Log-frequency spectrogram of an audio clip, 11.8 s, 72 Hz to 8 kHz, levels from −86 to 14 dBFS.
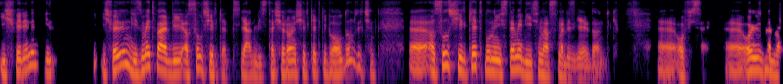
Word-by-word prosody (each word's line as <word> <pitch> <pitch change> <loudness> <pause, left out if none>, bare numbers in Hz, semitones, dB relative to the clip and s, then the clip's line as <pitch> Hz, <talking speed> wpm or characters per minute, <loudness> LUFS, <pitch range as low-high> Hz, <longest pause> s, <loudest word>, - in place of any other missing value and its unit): işverenin 145 - 0
i 135 - -3 0.8
işverenin 175 - +2
hizmet 165 +9 +1
verdiği 135 0 +6
asıl 155 +8 0
şirket 125 -2 -5
Yani, 115 -2 -1
biz 110 0 -11
taşeron 135 +1 0
şirket 130 0 -5
gibi 135 0 -7
olduğumuz 265 -6 -1
için, 125 -9 -9 0.5
eee, - - +1
asıl 145 - +3
şirket 195 0 +1
bunu 150 -2 +3
istemediği 140 0 +2
için 120 +3 -3
aslında 115 -1 -1
biz 105 -3 -7
geri 105 +1 -4
döndük, - - -9 0.6
eee, - - -3
ofise. - - -5 0.3
Eee, 75 0 -1
o - - +5
yüzden 155 -4 +1
135 Hz, 150 wpm, -23 LUFS, 125-160 Hz, 0.8 s, verdiği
